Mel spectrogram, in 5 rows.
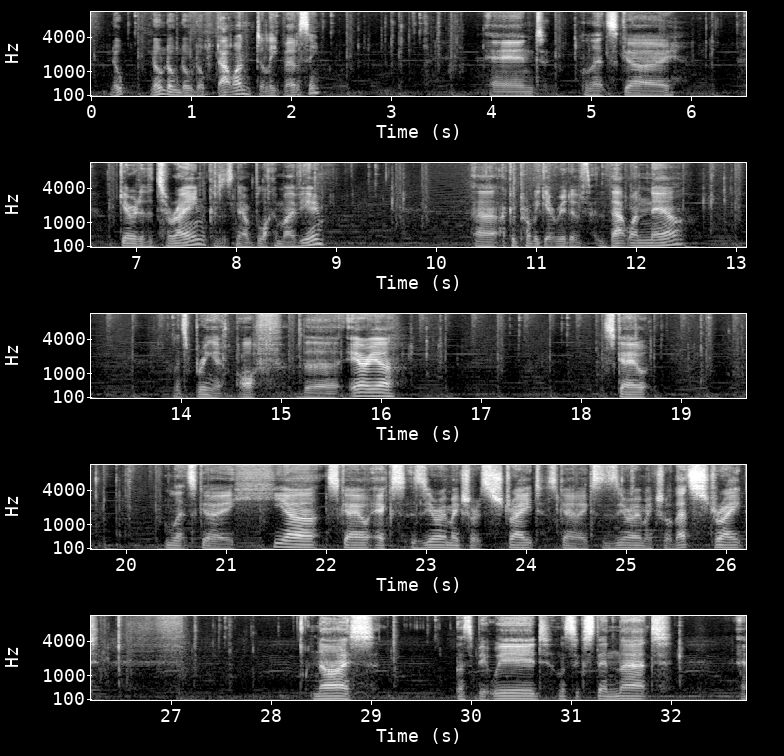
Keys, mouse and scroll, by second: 0.0 right click, 1.0 Delete, 1.9 right click, 2.3 middle click, 2.8 shift+right click, 4.5 KP_3, 4.9 KP_1, 5.4 a, 5.7 z, 7.1 click, 7.6 shift+middle click, 9.2 g, 11.0 Delete, 12.3 g, 13.8 shift+middle click, 14.3 a, 14.6 shift+middle click, 15.1 click, 15.8 g, 17.4 click, 17.8 s, 19.4 shift+middle click, 20.0 middle click, 21.4 s, 23.7 s, 25.8 g, 27.4 shift+middle click, 28.6 shift+middle click, 29.2 click, 29.7 g, 31.6 g.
